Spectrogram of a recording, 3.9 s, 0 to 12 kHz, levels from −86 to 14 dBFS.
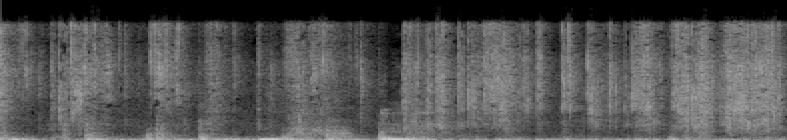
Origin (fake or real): real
